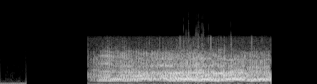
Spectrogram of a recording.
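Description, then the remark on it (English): A single loud lion roar bursts in after a brief moment, holding steady and sustained for nearly two seconds before cutting off abruptly into silence. No one speaks. “I concur, Lion McGlion.”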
